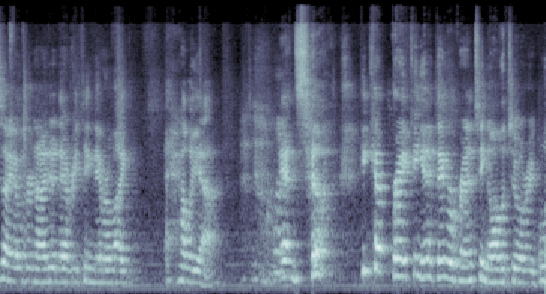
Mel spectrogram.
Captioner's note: people laughing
